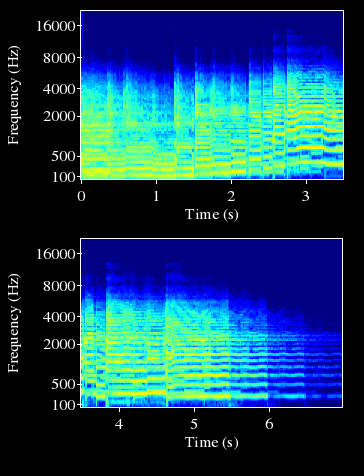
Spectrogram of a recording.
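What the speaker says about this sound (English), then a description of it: "if I take off the overdrive pedal, the Marshall by itself is like this" Marshall amp model on a Quad Cortex with no overdrive pedal, playing a mildly distorted electric guitar lead line of sustained notes and bends that rings out and fades at the end, with no talking.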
